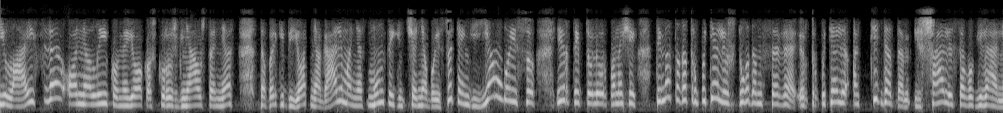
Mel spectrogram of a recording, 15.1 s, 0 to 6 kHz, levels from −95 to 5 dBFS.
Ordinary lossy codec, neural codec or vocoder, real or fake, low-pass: MP3, 32 kbps; none; real; 5.4 kHz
